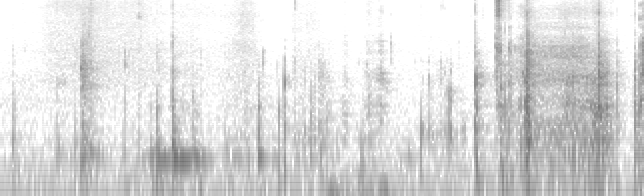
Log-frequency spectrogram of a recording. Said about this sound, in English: Hold on, I gotta drink some water. I am thirsty.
